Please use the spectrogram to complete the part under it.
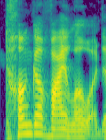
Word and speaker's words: Tagovailoa: Quarterbacks, Patrick Mahomes, Lamar Jackson, Tua Tagovailoa. Did I pronounce that correctly? – Yes, sir, you did.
